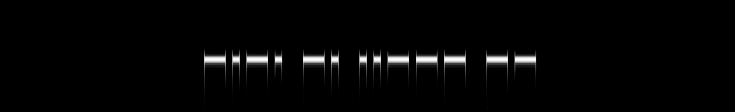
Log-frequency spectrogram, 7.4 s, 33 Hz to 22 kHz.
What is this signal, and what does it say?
Morse code, heard as a keyed tone, about 17 wpm, 700 Hz. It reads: CN2M
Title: DXCC-100 Call Signs - 4 Characters - 17wpm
